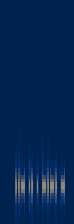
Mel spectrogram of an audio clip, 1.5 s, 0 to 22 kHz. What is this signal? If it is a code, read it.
Morse code, heard as a keyed tone, about 44 wpm, 690 Hz. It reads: UIECT
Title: Code Groups - 5 Letters - 45wpm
